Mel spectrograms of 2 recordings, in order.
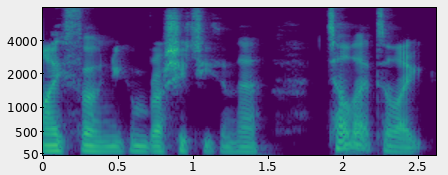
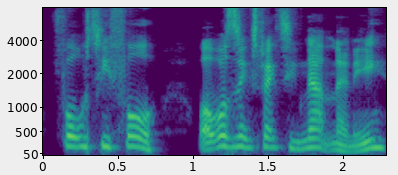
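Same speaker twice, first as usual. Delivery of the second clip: surprised; 7 semitones higher than usual. Real, not acted. Seeing the viewer count.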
